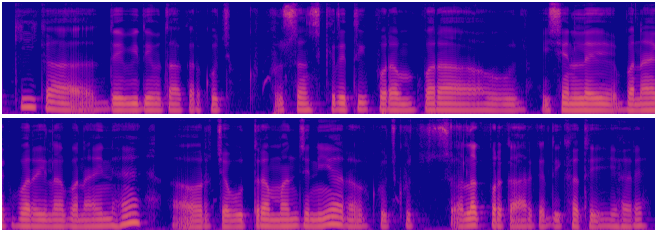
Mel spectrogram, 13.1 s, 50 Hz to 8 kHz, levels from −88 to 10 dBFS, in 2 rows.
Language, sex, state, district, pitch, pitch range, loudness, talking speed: Chhattisgarhi, male, Chhattisgarh, Jashpur, 125 Hz, 120-130 Hz, -37 LUFS, 130 wpm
